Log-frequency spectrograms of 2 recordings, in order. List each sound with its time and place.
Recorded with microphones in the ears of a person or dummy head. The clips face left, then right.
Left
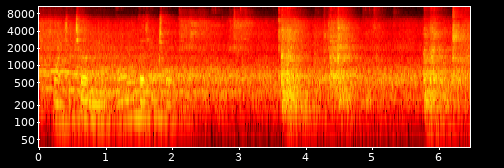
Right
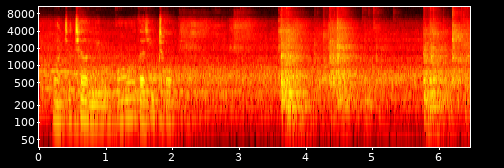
0.2 s a man speaking: 25° right (ahead or behind), 0.6 m
2.1 s footsteps: 25° left (ahead or behind), 5 m; by 4.6 s 5° left (ahead or behind), 5.5 m
3.6 s a clunk: 40° right (ahead or behind), 2 m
